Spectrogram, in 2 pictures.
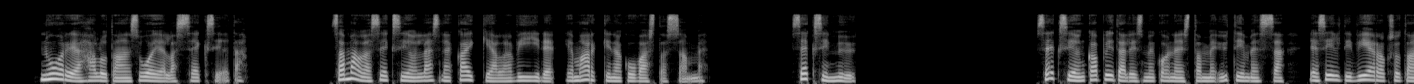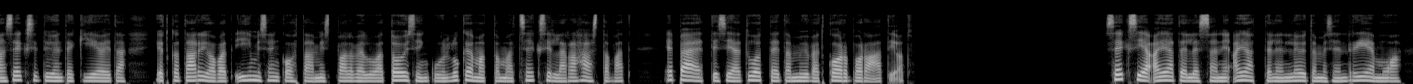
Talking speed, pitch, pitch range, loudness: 85 wpm, 170 Hz, 155-185 Hz, -21 LUFS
